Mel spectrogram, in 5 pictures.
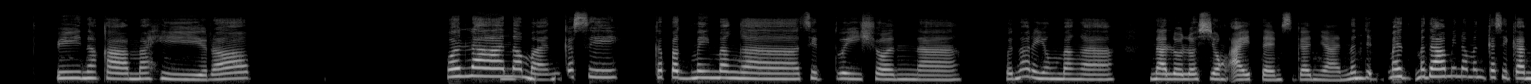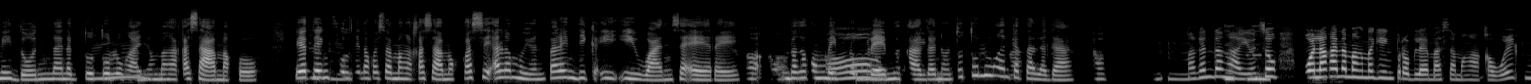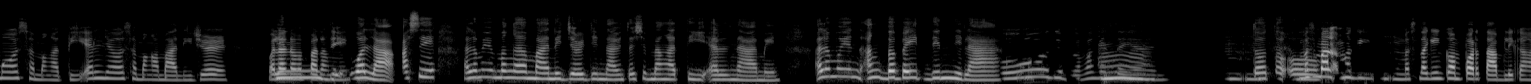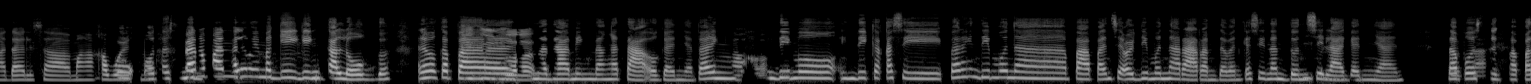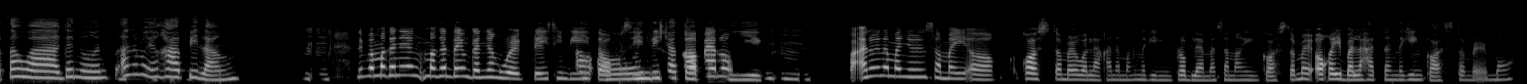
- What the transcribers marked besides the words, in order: tapping; drawn out: "Pinakamahirap?"; drawn out: "Hindi"; gasp; gasp; gasp; in English: "toxic"
- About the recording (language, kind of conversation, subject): Filipino, podcast, Ano ang pinakamalaking hamon na naranasan mo sa trabaho?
